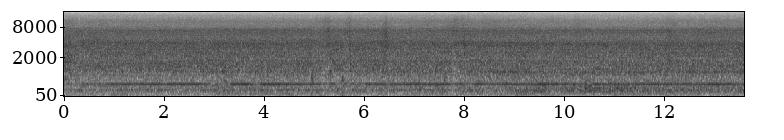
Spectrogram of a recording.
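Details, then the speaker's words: Shop vacuum used while servicing a Troy-Bilt Pony riding mower, after it sucked up something that clogged it: steady high whistle over the vacuum's rushing air throughout. Clogged intake whistle. "Look in here, I sucked something up that kind of clogged it up."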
